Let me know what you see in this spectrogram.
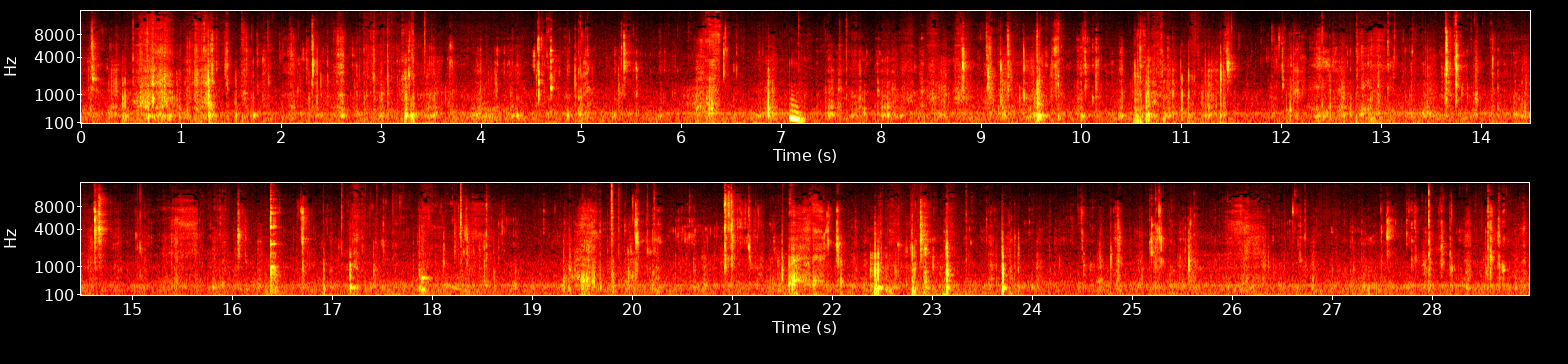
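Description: Close-up eating sounds: two people biting and chewing food, with frequent sharp crunches scattered throughout. A steady low hum runs underneath.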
